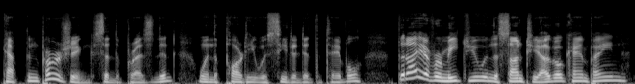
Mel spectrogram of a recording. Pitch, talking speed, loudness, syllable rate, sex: 135 Hz, 210 wpm, -20 LUFS, 5.7 syllables/s, male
